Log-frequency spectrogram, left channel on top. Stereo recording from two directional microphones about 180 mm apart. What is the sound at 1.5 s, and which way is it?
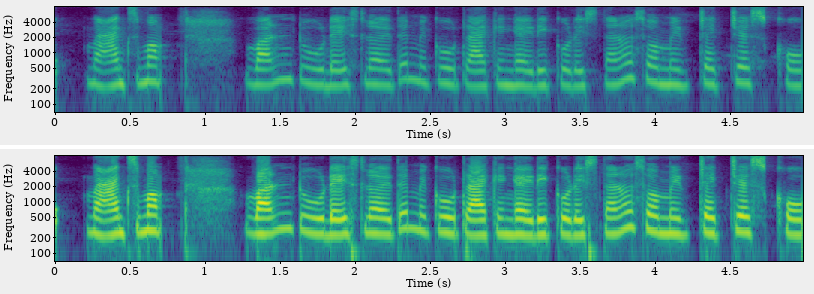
Speech, 40° right (ahead or behind).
